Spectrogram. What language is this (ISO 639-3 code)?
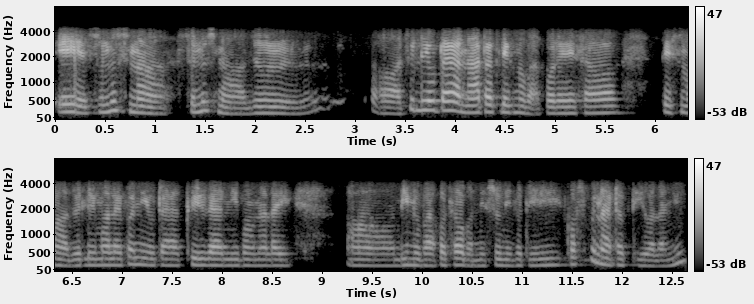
nep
